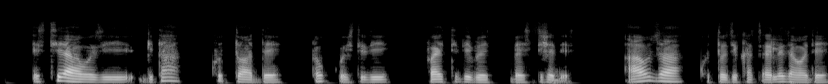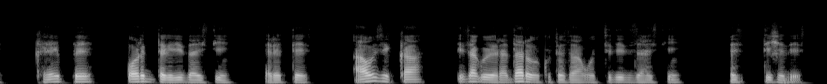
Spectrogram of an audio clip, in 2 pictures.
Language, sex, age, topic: Gamo, male, 25-35, agriculture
